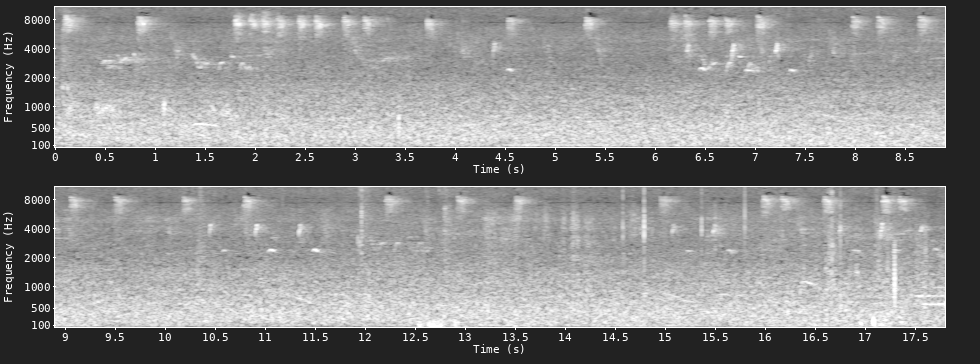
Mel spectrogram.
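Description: Near silence: faint outdoor ambience, a soft steady hiss with short, high-pitched chirps coming irregularly throughout.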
